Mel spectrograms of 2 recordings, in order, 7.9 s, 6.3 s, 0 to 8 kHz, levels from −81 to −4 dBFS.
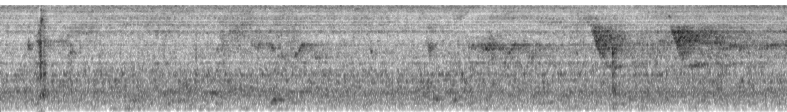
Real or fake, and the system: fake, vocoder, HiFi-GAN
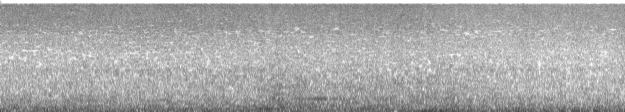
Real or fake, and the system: real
